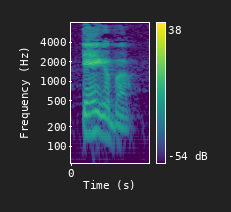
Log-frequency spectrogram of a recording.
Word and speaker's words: Dagobah: I didn't say it right. wait, how's it pronounced? – Dagobah.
